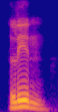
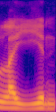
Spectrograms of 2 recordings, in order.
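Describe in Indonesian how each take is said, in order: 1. Diucapkan sebagai satu suku kata pendek. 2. Diucapkan sebagai dua suku kata dengan peluncur y. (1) "Mungkin kita terbiasa menyebutnya lin" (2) "Padahal makna atau tulisan aslinya itu layyin"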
